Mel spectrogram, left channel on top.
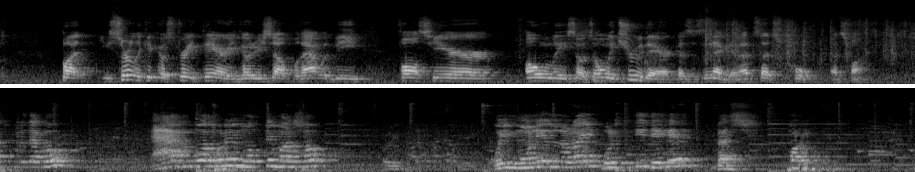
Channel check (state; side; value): different; both; correlation -0.01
